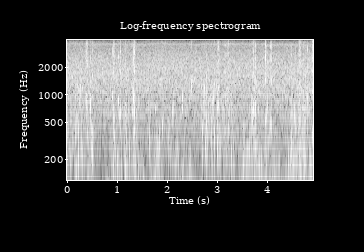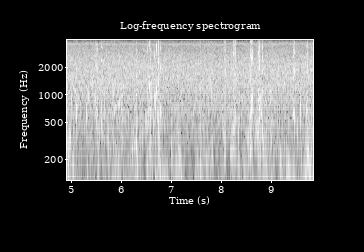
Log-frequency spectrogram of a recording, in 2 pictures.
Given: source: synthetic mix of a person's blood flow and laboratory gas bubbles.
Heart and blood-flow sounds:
Doppler ultrasound of blood flow; precordium
0.00-0.56 s: bubbles
0.84-1.44 s: bubbles
1.59-2.53 s: bubbles
2.65-3.38 s: bubbles
3.41-4.13 s: bubbles
4.39-5.21 s: bubbles
5.28-6.08 s: bubbles
6.18-6.84 s: bubbles
7.53-7.87 s: bubbles
8.03-8.13 s: bubbles
8.17-8.41 s: bubbles
8.43-9.12 s: bubbles
9.42-9.58 s: bubbles
9.68-9.85 s: bubbles
From the record:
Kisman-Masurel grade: 343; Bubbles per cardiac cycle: rolling drumbeat, 9 or more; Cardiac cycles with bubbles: 100%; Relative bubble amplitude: loud (0.450 to 0.775); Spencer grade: 3 (all of the cardiac periods contain showers or single bubble signals, but not dominating or overriding the cardiac motion signals); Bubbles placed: anywhere in the cardiac cycle

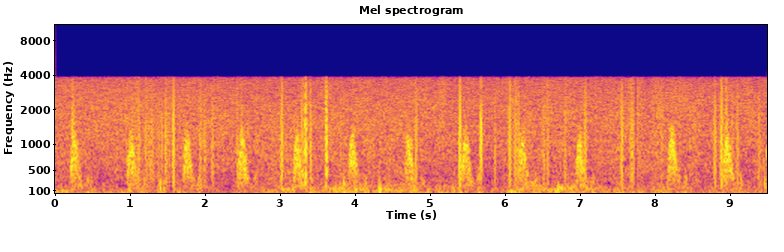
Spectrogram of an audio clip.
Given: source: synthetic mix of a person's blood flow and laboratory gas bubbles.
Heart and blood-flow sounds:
Doppler ultrasound of blood flow; subclavian vein
9.45-9.51 s: bubbles
From the record:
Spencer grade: 1 (occasional bubble signal discernible with the cardiac motion signal, with majority of cardiac periods free of bubbles); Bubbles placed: anywhere in the cardiac cycle

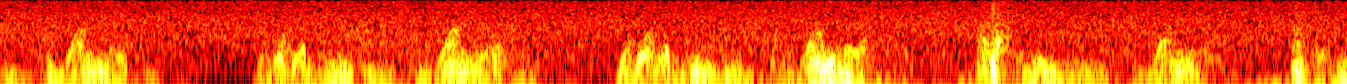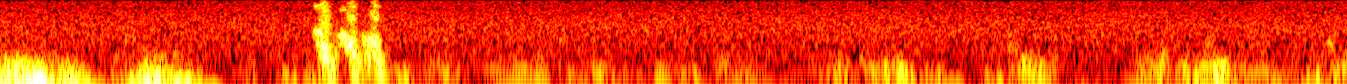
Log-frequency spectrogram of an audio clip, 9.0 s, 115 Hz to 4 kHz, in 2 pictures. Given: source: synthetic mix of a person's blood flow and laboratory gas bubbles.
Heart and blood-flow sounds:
Doppler ultrasound of blood flow; precordium
3.25-3.37 s: bubbles
4.29-4.37 s: bubbles
5.52-5.79 s: bubbles
From the record:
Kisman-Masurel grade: 123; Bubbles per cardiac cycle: 1 to 2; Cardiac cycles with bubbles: 10 to 50%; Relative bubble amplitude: loud (0.450 to 0.775); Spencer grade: 2 (many but less than half of the cardiac periods contain bubble signals, singularly or in groups); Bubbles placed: only in the low amplitude regions of the cardiac cycle

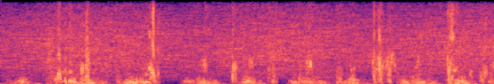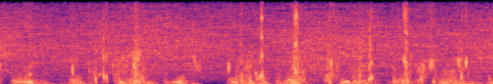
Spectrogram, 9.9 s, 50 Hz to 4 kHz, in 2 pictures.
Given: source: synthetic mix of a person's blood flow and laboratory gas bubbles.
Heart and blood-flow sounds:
Doppler ultrasound of blood flow; precordium
0.51-0.91 s: bubbles
1.33-1.60 s: bubbles
2.03-2.08 s: bubbles
2.29-2.56 s: bubbles
2.65-2.77 s: bubbles
2.98-3.14 s: bubbles
3.34-3.44 s: bubbles
3.47-3.57 s: bubbles
3.69-3.99 s: bubbles
4.46-4.59 s: bubbles
4.67-4.74 s: bubbles
4.78-4.96 s: bubbles
5.04-5.30 s: bubbles
5.62-5.71 s: bubbles
5.80-6.41 s: bubbles
6.85-6.96 s: bubbles
7.19-7.62 s: bubbles
7.83-8.01 s: bubbles
8.16-8.33 s: bubbles
8.51-8.71 s: bubbles
8.86-9.63 s: bubbles
9.86-9.88 s: bubbles
From the record:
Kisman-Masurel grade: 243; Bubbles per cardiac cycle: several, 3 to 8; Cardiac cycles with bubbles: 100%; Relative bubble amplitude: loud (0.450 to 0.775); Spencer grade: 3 (all of the cardiac periods contain showers or single bubble signals, but not dominating or overriding the cardiac motion signals); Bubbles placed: anywhere in the cardiac cycle

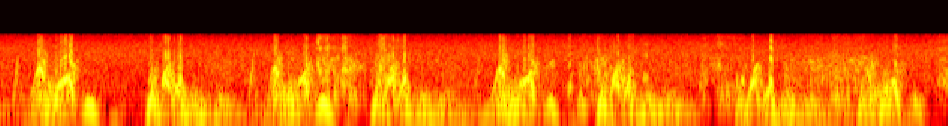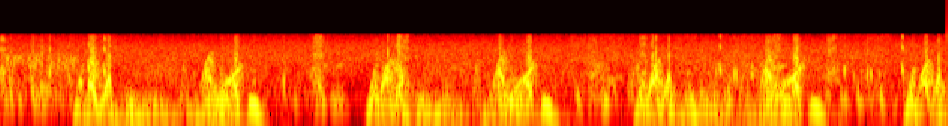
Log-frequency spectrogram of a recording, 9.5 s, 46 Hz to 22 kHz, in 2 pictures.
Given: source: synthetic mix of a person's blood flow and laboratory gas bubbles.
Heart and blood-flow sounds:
Doppler ultrasound of blood flow; precordium
1.55-2.05 s: bubbles
2.50-2.55 s: bubbles
2.72-2.80 s: bubbles
2.83-3.28 s: bubbles
3.51-3.80 s: bubbles
3.91-4.48 s: bubbles
4.62-5.33 s: bubbles
6.11-6.52 s: bubbles
6.58-6.83 s: bubbles
7.59-8.05 s: bubbles
8.11-8.69 s: bubbles
8.87-9.38 s: bubbles
From the record:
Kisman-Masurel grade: 332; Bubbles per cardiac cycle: rolling drumbeat, 9 or more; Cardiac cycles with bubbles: 50 to 99%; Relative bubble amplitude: moderate (0.250 to 0.450); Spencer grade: 3 (all of the cardiac periods contain showers or single bubble signals, but not dominating or overriding the cardiac motion signals); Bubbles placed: anywhere in the cardiac cycle

